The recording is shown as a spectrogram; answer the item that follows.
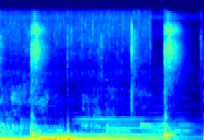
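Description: Background music with sustained notes, over a light sizzle of diced onions sautéing in olive oil and a few scrapes of a wooden spoon stirring them in a non-stick pan.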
